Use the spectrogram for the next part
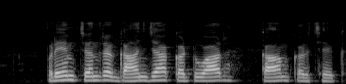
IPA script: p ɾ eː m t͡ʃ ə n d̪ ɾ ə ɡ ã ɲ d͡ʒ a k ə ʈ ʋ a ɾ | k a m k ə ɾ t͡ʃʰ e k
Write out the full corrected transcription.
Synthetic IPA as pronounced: p ɾ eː m t͡ʃ ə n d̪ ɾ ə ɡ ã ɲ d͡ʒ a k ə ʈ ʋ a ɾ | k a m k ə ɾ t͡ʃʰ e k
